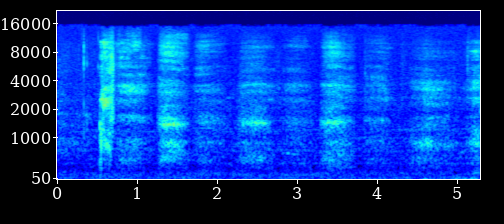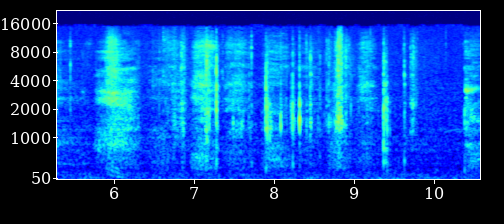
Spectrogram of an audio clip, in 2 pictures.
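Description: Faint breathing and gasps. A quick run of small clicks and crackles follows in the last few seconds.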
